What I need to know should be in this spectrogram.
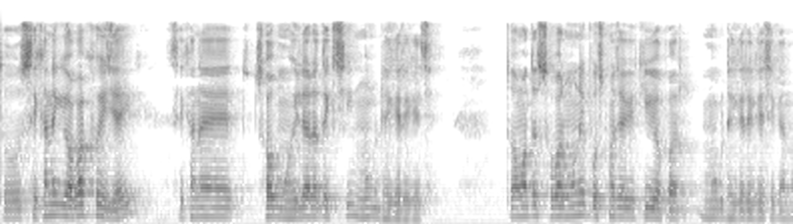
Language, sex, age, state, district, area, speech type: Bengali, male, 18-30, West Bengal, Purulia, urban, spontaneous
